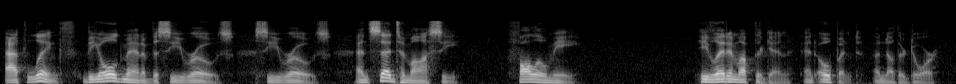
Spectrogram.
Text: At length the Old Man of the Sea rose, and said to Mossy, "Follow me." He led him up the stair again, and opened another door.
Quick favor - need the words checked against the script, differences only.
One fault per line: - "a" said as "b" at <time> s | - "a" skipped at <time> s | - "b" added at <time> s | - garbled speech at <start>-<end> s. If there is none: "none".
- "Sea rose" added at 2.6 s
- "stair" skipped at 7.6 s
